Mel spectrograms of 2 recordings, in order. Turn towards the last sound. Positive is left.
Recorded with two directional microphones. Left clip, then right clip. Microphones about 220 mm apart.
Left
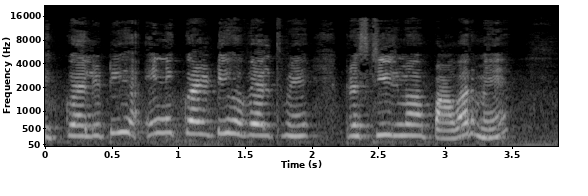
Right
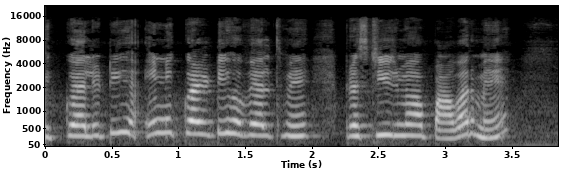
turn(degrees=-40)  # may be behind; listen again after turning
